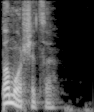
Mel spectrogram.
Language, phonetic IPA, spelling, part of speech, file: Russian, [pɐˈmorɕːɪt͡sə], поморщиться, verb, Ru-поморщиться.ogg
- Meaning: 1. to wrinkle (to pucker or become uneven or irregular) 2. to wince, to make a wry face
